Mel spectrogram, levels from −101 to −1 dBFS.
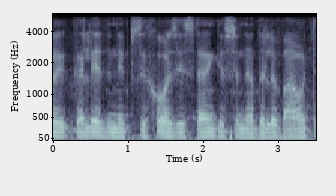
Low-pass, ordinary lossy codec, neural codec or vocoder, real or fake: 5.4 kHz; MP3, 48 kbps; vocoder, 44.1 kHz, 128 mel bands every 512 samples, BigVGAN v2; fake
